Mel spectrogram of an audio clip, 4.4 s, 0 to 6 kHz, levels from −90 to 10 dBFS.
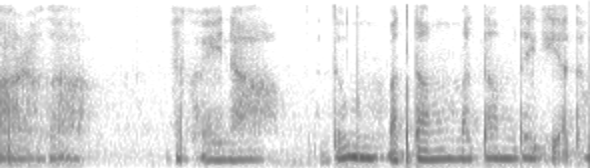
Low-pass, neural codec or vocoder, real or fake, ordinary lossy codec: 5.4 kHz; codec, 16 kHz, 8 kbps, FunCodec, trained on LibriTTS, 25 frames a second; fake; none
